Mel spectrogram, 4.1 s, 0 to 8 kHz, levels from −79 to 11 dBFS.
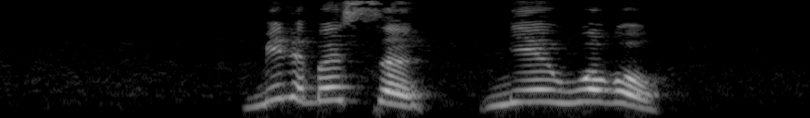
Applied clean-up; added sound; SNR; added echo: none; none; none; none.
